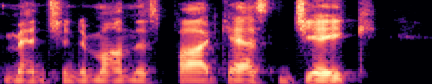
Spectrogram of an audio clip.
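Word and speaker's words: JVKE: The artist on TikTok, we've mentioned him on this podcast, Jake, but it's spelled with a V because the V makes an A sound now, I guess.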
